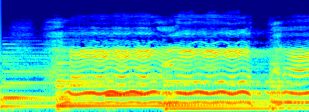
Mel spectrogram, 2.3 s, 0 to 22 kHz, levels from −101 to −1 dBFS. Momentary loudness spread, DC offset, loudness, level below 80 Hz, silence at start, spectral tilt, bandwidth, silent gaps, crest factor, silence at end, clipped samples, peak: 6 LU; under 0.1%; -19 LUFS; -60 dBFS; 0 s; -6.5 dB/octave; 8.2 kHz; none; 14 dB; 0 s; under 0.1%; -6 dBFS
